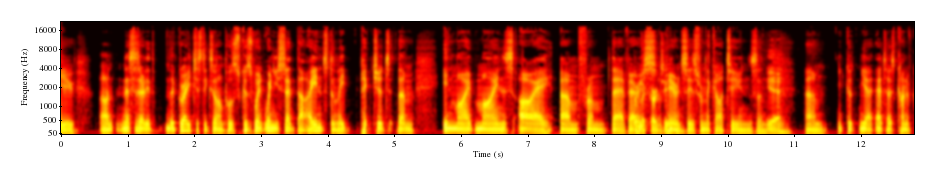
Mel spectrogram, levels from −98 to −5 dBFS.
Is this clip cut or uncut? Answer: uncut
